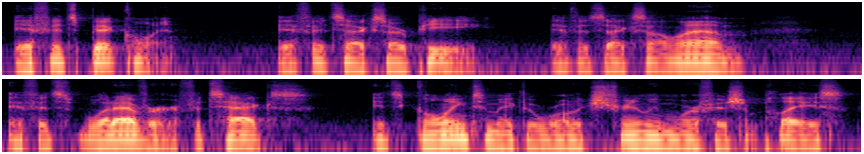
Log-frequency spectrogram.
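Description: A man's voice: sits low, normal speed. A man giving an opinionated, casual explanation, blunt and emphatic, repeating himself and swearing freely.

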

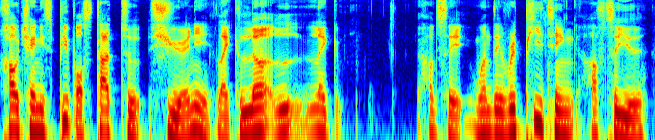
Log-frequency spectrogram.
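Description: A man's voice: medium pitch, steady tone, measured pace, no echo, clean studio sound. A man with a Russian accent in casual chat, laughing often and searching for words.

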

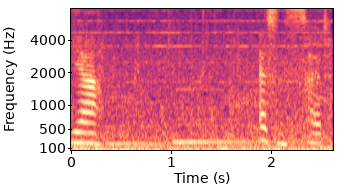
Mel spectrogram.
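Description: A woman's voice: mid-range voice, fairly even intonation, drawn-out words, over loud music. A woman playing a plucky, teasing young student in a German zombie audio drama. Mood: determined. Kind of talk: German audio drama acting of a video game.

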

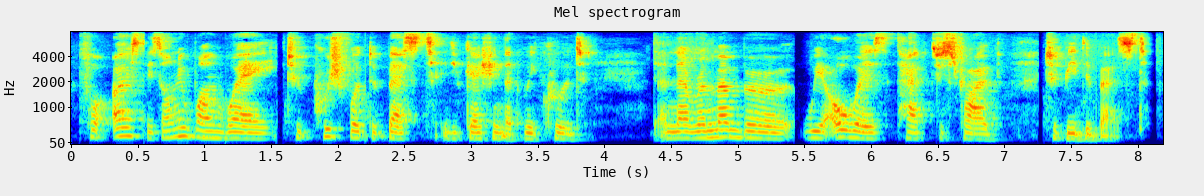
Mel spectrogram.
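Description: Low-voiced woman in her fifties. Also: moderate pace. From France. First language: French. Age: 50s. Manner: starts many sentences with "so", earnest and reflective. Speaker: guest. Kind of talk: reflective personal storytelling.

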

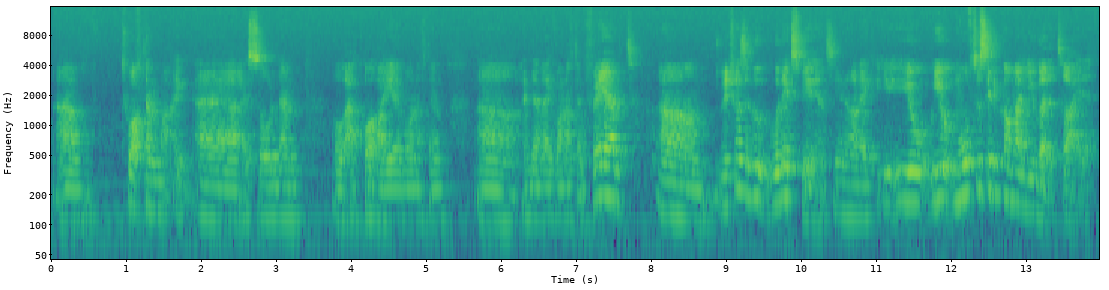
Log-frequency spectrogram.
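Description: A man's voice: medium pitch, a little slow, a little hiss or hum. A man from Iran, co-hosting a casual podcast chat and talking hesitantly with many fillers and restarts. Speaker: podcast co-host. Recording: very echoey room, distant mic.

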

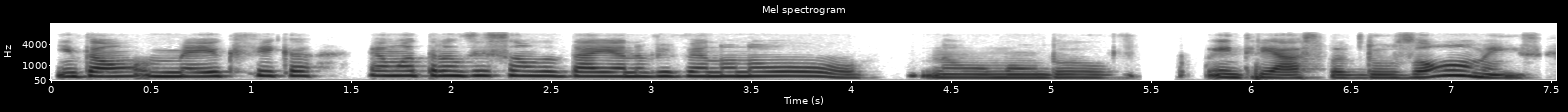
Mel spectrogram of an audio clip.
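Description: A woman's voice: high-pitched, fairly even intonation, measured pace, lo-fi sound. A woman in a casual film chat, adding short agreeable remarks.

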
